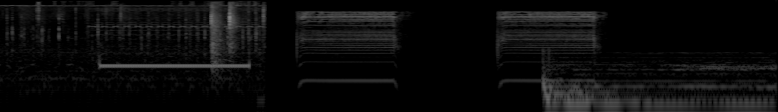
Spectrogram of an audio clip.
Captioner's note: phone ringing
